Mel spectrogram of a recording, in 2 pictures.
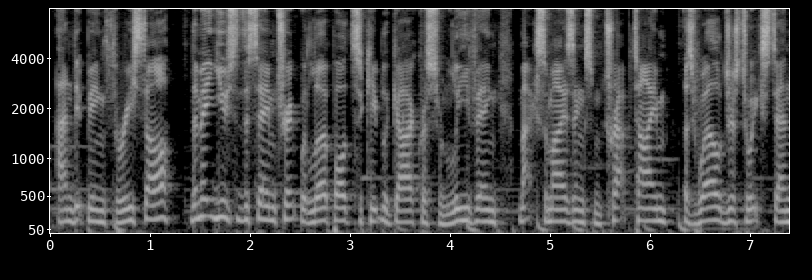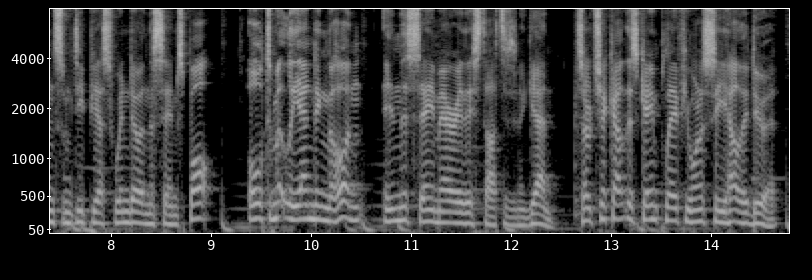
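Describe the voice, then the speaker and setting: Male gaming narrator, fairly high voice, scripted ranking commentary with faint music underneath. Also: fast.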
